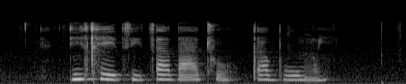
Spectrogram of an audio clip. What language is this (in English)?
Tswana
